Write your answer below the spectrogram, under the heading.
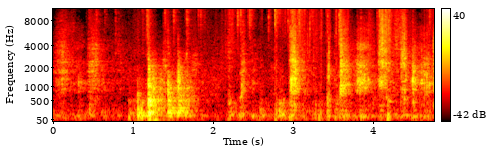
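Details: Boston Terrier indoors at home, worked up over a balloon, recorded on an iPhone 5S: short sharp huffs and snorting barks in quick irregular bursts over scrabbling noise.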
